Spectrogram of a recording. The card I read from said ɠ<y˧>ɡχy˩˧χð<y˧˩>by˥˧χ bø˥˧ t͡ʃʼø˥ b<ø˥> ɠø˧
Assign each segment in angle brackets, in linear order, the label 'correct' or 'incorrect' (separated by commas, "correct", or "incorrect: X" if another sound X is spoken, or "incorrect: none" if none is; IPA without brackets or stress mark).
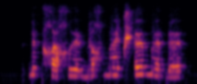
incorrect: ʏ˧, correct, incorrect: ø˧˩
